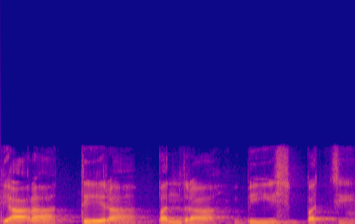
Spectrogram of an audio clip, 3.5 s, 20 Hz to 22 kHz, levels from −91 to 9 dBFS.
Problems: constant background noise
